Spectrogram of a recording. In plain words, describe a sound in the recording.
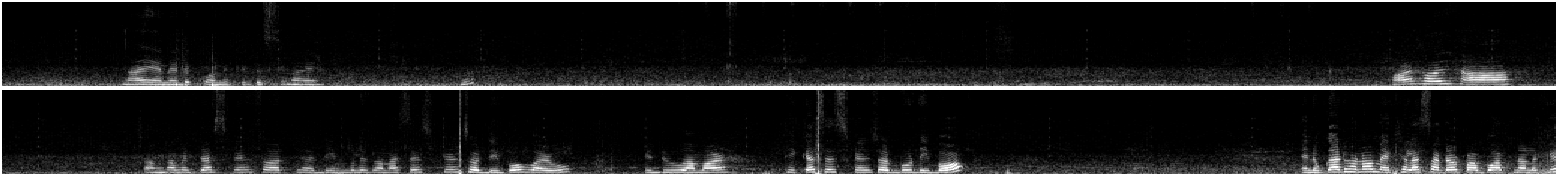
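A young woman speaks calmly and clearly into a clip-on microphone.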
